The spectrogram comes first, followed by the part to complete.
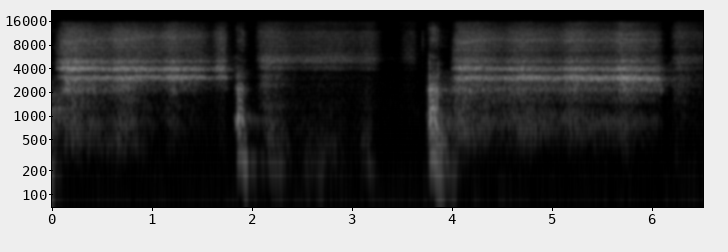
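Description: A woman's long, loud, hissing breaths, each about two seconds, with a fainter one between them. The breaths are taken in rhythm with Pilates kicks and broken by short spoken 'and' cues.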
